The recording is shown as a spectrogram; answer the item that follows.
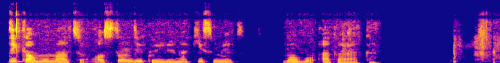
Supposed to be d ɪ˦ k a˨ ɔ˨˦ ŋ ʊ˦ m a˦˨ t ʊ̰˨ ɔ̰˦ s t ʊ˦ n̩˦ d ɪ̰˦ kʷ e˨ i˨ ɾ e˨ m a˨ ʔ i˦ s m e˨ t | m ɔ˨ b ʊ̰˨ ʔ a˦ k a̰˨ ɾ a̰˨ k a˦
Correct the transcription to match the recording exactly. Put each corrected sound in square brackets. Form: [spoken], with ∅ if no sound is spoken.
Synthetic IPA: d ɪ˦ k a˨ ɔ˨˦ [m] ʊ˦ m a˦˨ t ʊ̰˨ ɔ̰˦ s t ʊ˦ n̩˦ d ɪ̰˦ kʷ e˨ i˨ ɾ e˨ [n] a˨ [k] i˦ s m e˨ t | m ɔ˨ b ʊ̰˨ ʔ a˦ k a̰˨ ɾ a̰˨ k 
